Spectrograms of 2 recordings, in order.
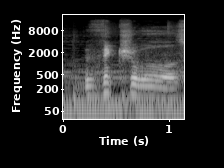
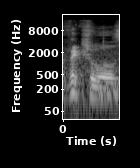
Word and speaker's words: victuals: Never heard the word victuals, eh, Speedy. It's a lingo out here on the trail. Doesn't look like it, but it rhymes with a little.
